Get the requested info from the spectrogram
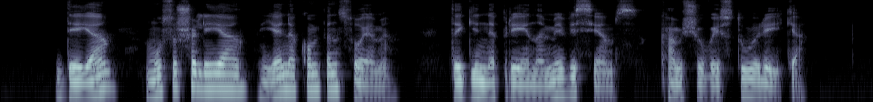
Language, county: Lithuanian, Vilnius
